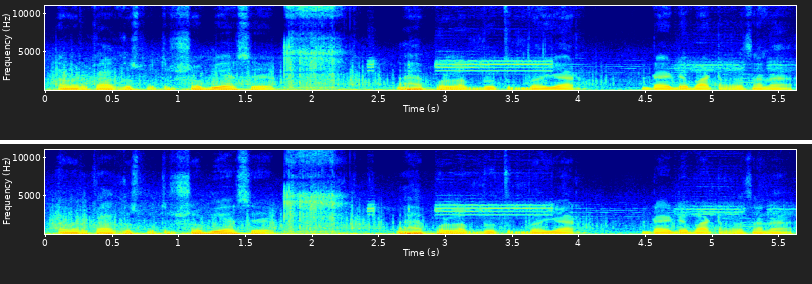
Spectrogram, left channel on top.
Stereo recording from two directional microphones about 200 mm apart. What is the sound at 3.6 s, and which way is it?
Speech, 20° left (ahead or behind).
